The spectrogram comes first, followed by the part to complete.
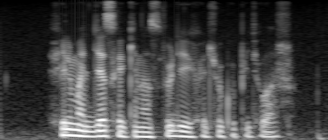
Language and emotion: Russian, neutral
